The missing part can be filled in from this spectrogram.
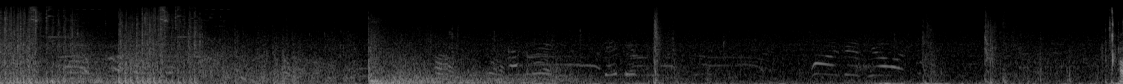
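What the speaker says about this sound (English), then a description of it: "did you see him pegging me with bullets?" Enemy gunfire in Battlefield V, with rapid bursts and scattered shots in a chaotic battle, fairly quiet in the mix under someone talking.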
